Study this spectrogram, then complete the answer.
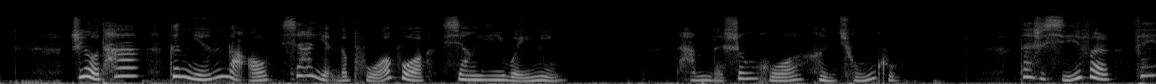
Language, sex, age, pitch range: Chinese, female, 20-39, 185-305 Hz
